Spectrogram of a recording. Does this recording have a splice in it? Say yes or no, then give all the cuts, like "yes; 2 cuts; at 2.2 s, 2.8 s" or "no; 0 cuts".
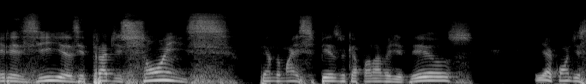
no; 0 cuts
